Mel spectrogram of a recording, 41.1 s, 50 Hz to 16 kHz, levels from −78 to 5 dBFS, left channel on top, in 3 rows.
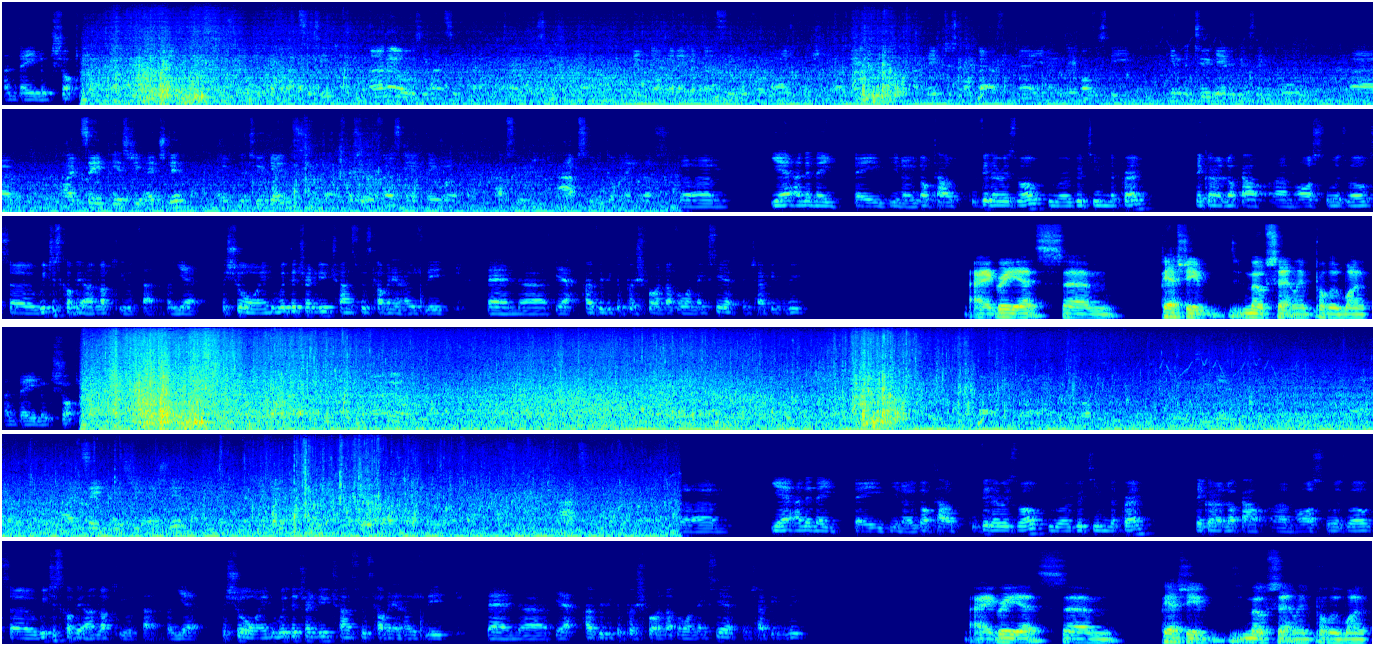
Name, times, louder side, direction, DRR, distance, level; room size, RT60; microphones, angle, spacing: voice 1, 0.0-3.3 3.7-5.9 6.3-8.7 9.1-11.3 11.6-13.0 13.5-15.5 15.8-18.3 18.6-20.9 21.4-25.1 25.6-29.4 29.6-32.0 32.3-35.4, left 2 dB, 10° left, 2.8 m, -47 dB
sound 1, 0.8-20.5, right 7 dB, 70° right, 0.5 m, -36 dB
voice 2, 37.1-38.5 39.0-41.0, left 3 dB, 70° left, 0.9 m, -34 dB
8.9 x 5.1 x 3.4 m
head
